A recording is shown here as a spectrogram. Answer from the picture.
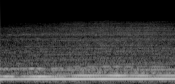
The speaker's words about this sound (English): Progress is the sound of a motor,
